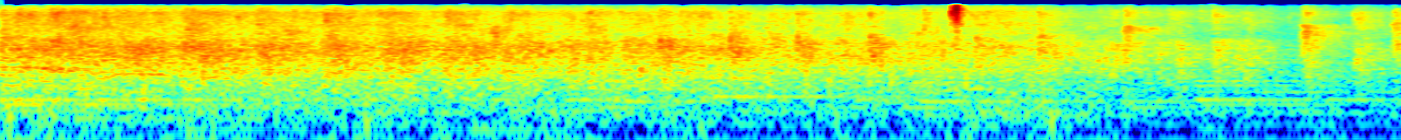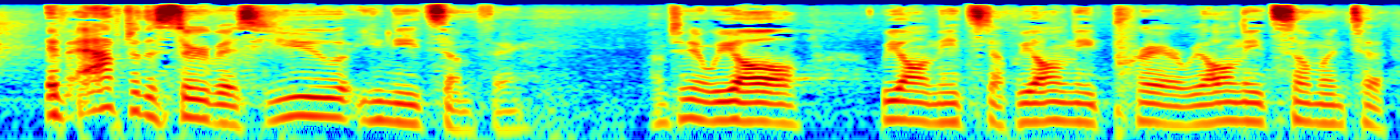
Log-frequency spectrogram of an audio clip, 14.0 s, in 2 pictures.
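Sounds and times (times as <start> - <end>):
round of applause: 0.0 - 7.2
speech: 7.2 - 13.9.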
